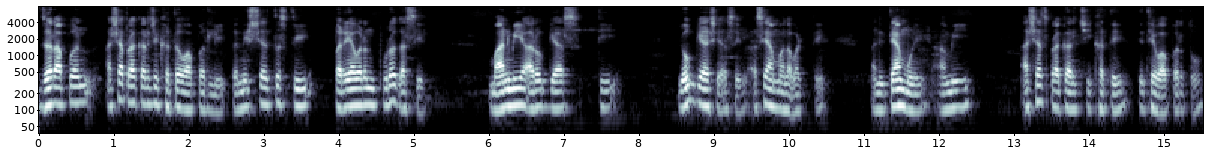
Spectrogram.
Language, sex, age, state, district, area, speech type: Marathi, male, 45-60, Maharashtra, Nashik, urban, spontaneous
